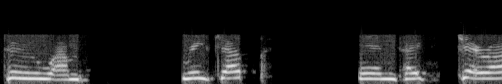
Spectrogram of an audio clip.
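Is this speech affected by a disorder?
Yes: cerebral palsy.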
